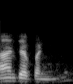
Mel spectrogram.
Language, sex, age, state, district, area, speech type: Telugu, male, 18-30, Andhra Pradesh, West Godavari, rural, conversation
